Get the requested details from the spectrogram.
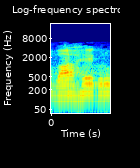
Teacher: ਜਿਵੇਂ ਆਪਾਂ ਵਾਹਿਗੁਰੂ ਕਹਿੰਦੇ ਆ ਨਾ, ਉੱਥੇ ਵੀ ਇਹੀ ਦੱਸਿਆ ਸੀ ਨਾ, ਵਾਵੇ ਦਾ ਕੰਨਾ ਜਿੰਨਾ ਮਰਜ਼ੀ ਲਮਕਾ ਕੇ ਬੋਲ ਦਿਓ। ਵੀ ਹਾਹੇ ਦੀ ਸਿਹਾਰੀ ਛੇਤੀ ਹੋਈ ਚੁੱਕੀ ਜਾਣੀ ਆਪਣੇ ਆਪ ਹੀ।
